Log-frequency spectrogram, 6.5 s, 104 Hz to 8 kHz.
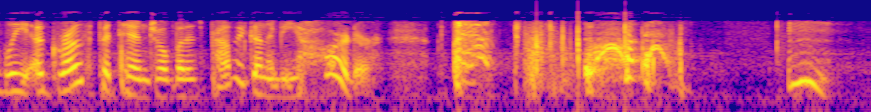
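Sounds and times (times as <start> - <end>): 
speech: 0.0 - 3.8, 4.4 - 5.0, 6.0 - 6.3
rough coughing: 3.4 - 5.2.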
